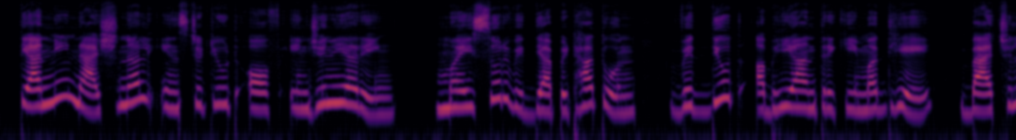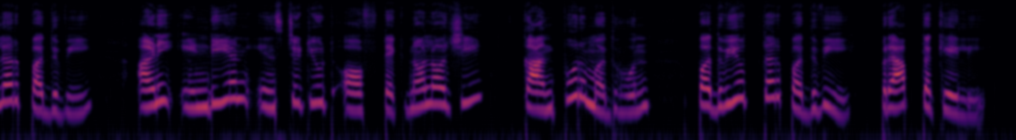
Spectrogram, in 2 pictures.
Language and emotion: Marathi, neutral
